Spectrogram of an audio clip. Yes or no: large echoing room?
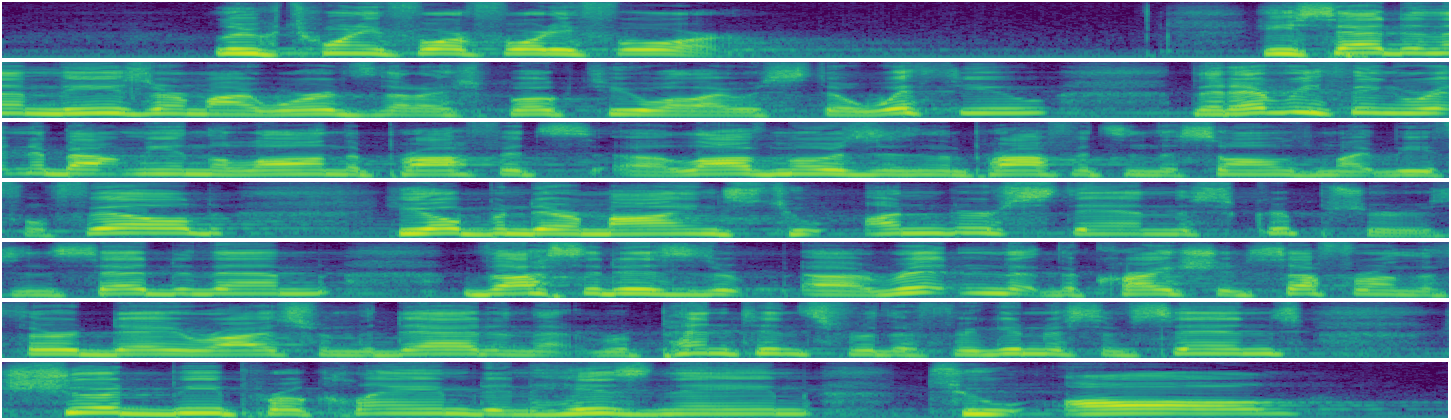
yes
